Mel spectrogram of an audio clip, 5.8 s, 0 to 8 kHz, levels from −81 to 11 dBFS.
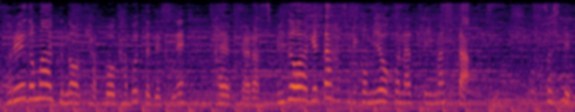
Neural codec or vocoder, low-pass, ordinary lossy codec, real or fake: none; 7.2 kHz; none; real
